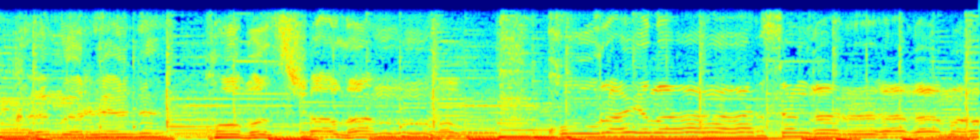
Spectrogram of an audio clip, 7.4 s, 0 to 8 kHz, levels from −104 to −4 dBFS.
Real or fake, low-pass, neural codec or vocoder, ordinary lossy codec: real; 7.2 kHz; none; none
